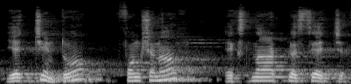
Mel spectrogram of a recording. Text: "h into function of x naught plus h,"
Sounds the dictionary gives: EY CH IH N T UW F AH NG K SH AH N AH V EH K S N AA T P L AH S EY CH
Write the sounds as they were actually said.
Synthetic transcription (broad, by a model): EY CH IH N T UW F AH NG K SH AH N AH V EH K S N AA T P L AH S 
